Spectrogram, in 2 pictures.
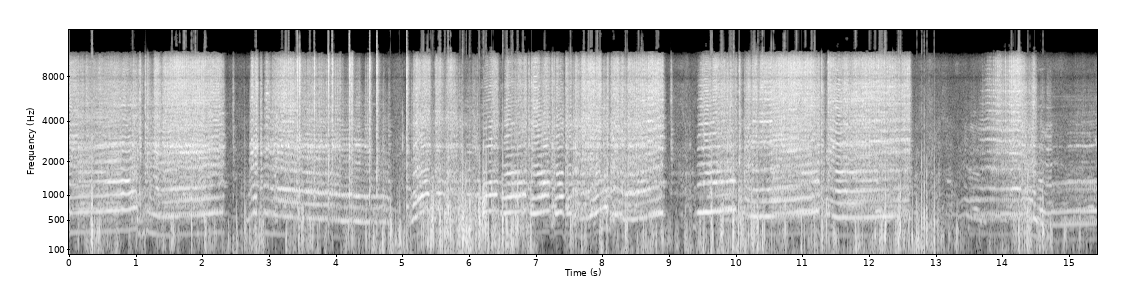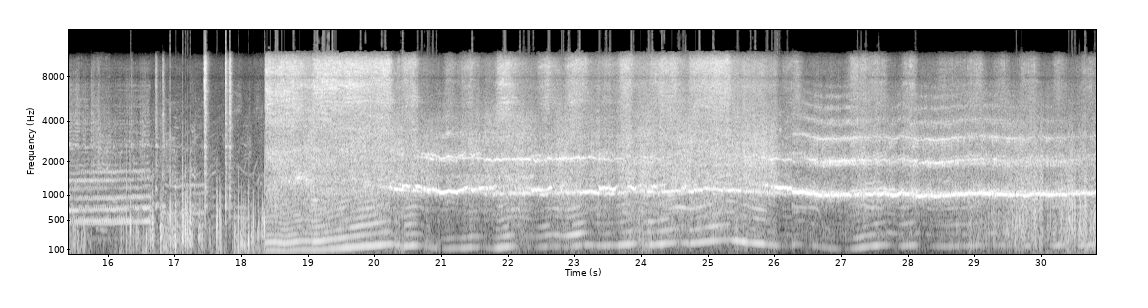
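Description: A man's loud voice through a handheld microphone for the first part. About eighteen seconds in, it gives way to a drifting car, its engine revving up and down under a long, steady tyre squeal.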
